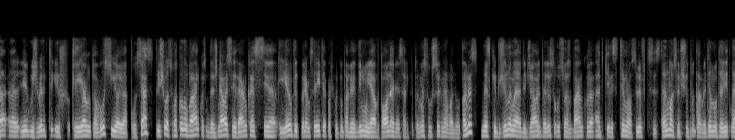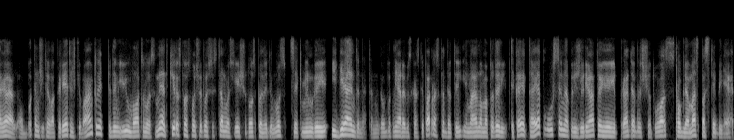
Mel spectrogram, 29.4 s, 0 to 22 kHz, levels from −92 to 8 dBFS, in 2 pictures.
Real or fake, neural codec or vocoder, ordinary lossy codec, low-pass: fake; codec, 16 kHz, 1 kbps, FreqCodec, larger model; Opus, 24 kbps; 7.2 kHz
